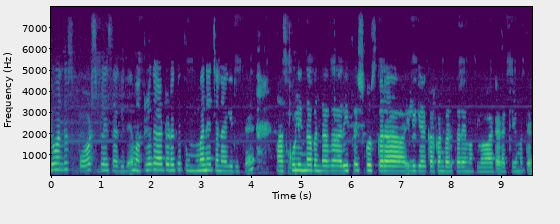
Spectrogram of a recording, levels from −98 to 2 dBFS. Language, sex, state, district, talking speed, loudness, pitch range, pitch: Kannada, female, Karnataka, Mysore, 130 wpm, -25 LUFS, 230-275 Hz, 245 Hz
